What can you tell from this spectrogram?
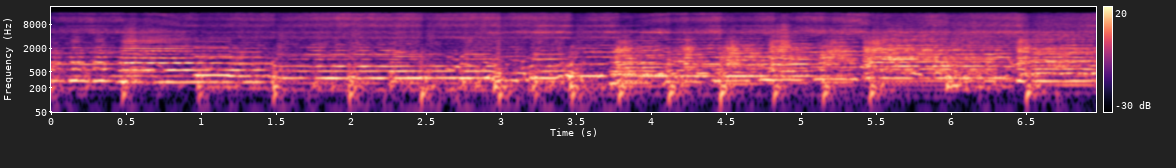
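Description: Brass band playing a tune in held chords over a steady beat.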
